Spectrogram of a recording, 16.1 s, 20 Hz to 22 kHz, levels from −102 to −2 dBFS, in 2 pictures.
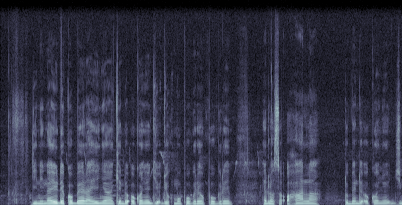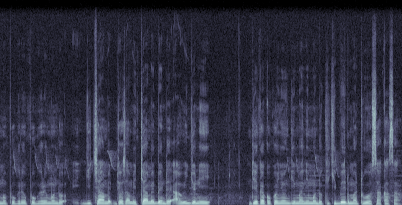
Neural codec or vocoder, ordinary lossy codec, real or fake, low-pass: none; none; real; none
